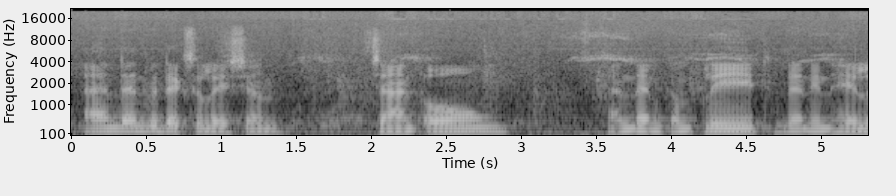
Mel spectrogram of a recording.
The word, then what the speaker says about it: Om: But for instance, we will practice this mantra chanting with using the sound of om which is three syllables a u and m.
